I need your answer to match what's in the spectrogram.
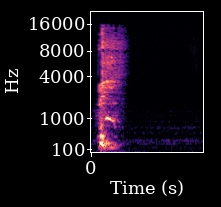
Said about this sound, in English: and I don't know if you've heard, I'm still coughing. That's still a thing.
